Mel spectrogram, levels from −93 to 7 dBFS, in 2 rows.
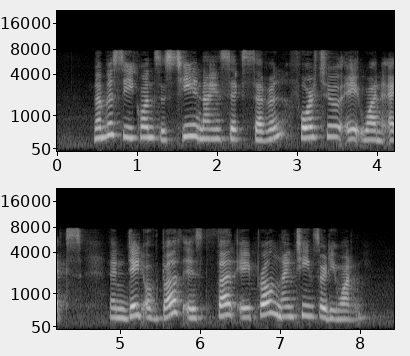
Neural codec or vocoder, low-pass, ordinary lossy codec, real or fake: codec, 16 kHz, 0.8 kbps, ZipCodec; none; none; fake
